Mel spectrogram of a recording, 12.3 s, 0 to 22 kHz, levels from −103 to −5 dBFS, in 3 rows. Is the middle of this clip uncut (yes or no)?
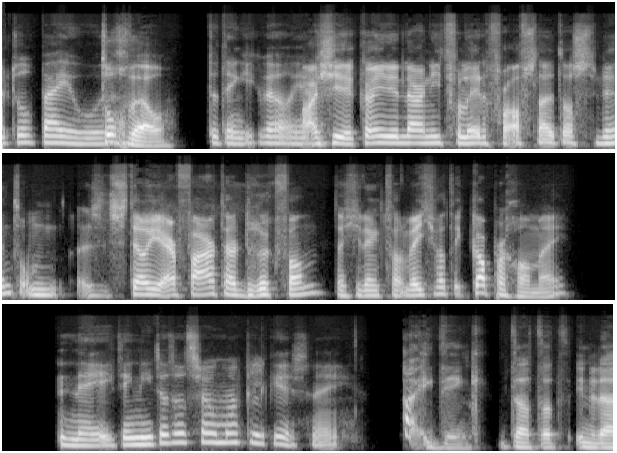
no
